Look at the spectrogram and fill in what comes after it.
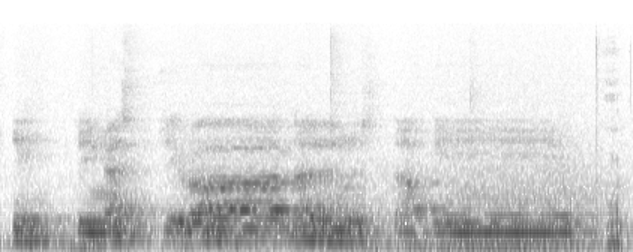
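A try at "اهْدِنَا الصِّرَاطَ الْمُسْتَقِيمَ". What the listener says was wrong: Gak usah putus-putus. Ihdinas, jangan ihdinas sirat, jangan bukan. Ihdinas, langsung nyambung.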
